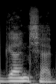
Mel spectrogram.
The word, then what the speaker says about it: Genshai: It's kind of like a hard G, almost like Gun Shai, but Gen Shai, G-E-N-S-H-A-I.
